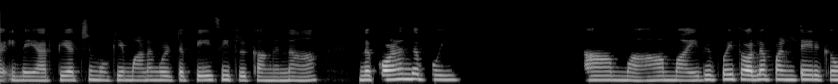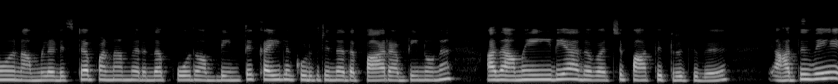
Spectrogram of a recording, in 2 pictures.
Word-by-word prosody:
இல்ல 190 0 -3
யார்ட்டாச்சும் 200 +3 -2
முக்கியமானவங்கள்ட்ட 195 0 -3
பேசிட்டு 205 0 -1
இருக்காங்கன்னா 185 -1 -3 0.6
இந்தக் 210 0 +1
கொழந்தை 245 +3 +6
போய் 215 -1 0 1.5
ஆமா, 200 -2 -1 0.2
ஆமா. 195 0 -1 0.2
இது 215 +3 0
போய் 230 0 +1
தொல்ல 220 0 +6
பண்ட்டே 220 0 +2
இருக்கவும். 210 0 +1
நம்மள 185 +1 0
டிஸ்டர்ப் 215 +3 0
பண்ணாம 205 -1 0
இருந்தா 195 0 -1
போதும் 205 0 0
அப்டின்டு 195 +2 -2
கைல 220 +1 +4
குடுத்துட்டு 205 0 0
அதப் 190 -1 -3
பாரு 190 +1 +3
அப்டின்னனோன 200 +4 -2 0.4
அது 210 +1 +5
அமைதியா 220 +3 +3
அத 215 -1 +1
வச்சு 195 +3 -3
பாத்துட்டுருக்குது. 190 -3 -2 0.7
அதுவே 240 +6 +3
200 Hz, 115 wpm, -24 LUFS, 195-215 Hz, 1.5 s, கொழந்தை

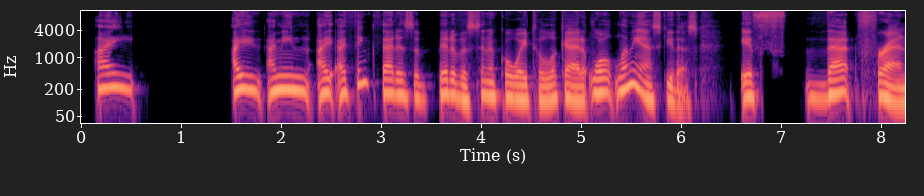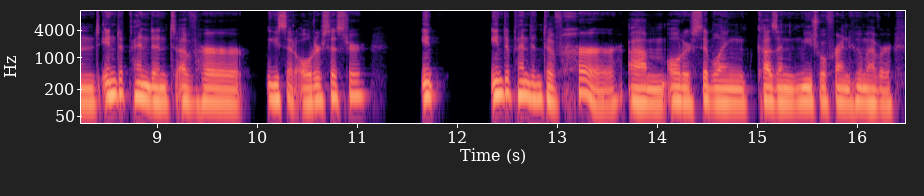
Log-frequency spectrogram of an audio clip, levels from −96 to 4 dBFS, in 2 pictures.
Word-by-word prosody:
I 210 -1 0 1.0
I 190 -3 +2
I 175 +4 +2
mean, 195 -2 +3
I 165 +1 +2
I 160 +3 +1
think 260 - -5
that 165 -1 +2
is 145 -3 -1
a 130 - -1
bit 125 +7 -1
of 135 -4 0
a 115 - +2
cynical 140 +1 -1
way 120 -1 +3
to 120 0 -5
look 125 +4 -1
at 115 -3 +2
it. 115 - -4
Well, 165 0 +3
let 195 +8 +3
me 245 -5 +3
ask 125 -7 -2
you 115 - +1
this. 90 - -7 0.4
If 140 +1 +1 0.4
that 145 +7 0
friend, 105 -8 +1
independent 130 -7 +2
of 105 -3 -2
her, 100 -2 0 0.2
you 120 -1 +3
said 120 -4 -3
older 105 +3 0
sister? 140 +3 -3 0.5
In 135 0 +1 0.5
independent 145 -4 +3
of 105 -4 0
her, 110 - -2
um, 100 -3 +2
older 110 -2 +2
sibling, 100 -2 0
cousin, 105 -2 +1
mutual 110 0 +1
friend, 105 -1 -1
whomever, 100 -2 -1
125 Hz, 165 wpm, -23 LUFS, 105-150 Hz, 1.0 s, mean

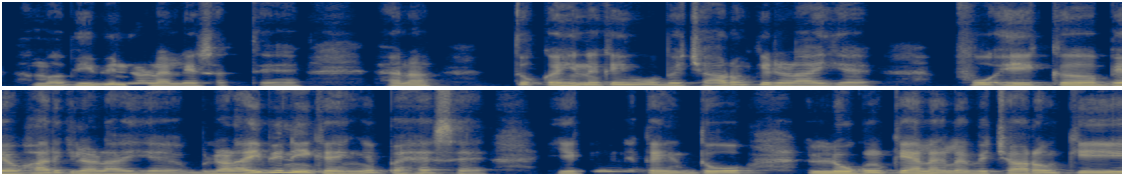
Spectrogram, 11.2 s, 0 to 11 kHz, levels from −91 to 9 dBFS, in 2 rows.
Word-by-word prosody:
हम 125 -2 -4
अभी 115 +2 -2
भी 170 - +1
निर्णय 110 -8 -1
ले 105 0 -2
सकते 95 0 -13
हैं। 95 0 -11 0.4
है 120 - -2
ना? 130 -1 -2 0.4
तो 175 - +1
कहीं 130 -6 +1
न 155 - +3
कहीं 165 +2 +1
वो 170 0 0
विचारों 115 +4 -1
की 155 - 0
लड़ाई 105 -3 -1
है, 100 0 -4 0.6
वो 155 - +2
एक 145 +1 -1 0.2
व्यवहार 120 +5 +2
की 145 - -6
लड़ाई 110 -2 0
है। 115 +2 -4 0.3
लड़ाई 120 +6 +4
भी 215 +5 +4
नहीं 185 -4 +6
कहेंगे, 115 +4 0
बहस 145 +3 0
है। 100 - -6 0.4
ये 130 - +1
कहीं 255 - -6
न - - -10
कहीं 135 +1 +2
2 140 +3 +3 0.5
लोगों 130 +4 +4
के 150 - +6
अलग-अलग 140 +1 +2
विचारों 125 +4 +1
की 145 - +2
130 Hz, 215 wpm, -22 LUFS, 115-150 Hz, 0.6 s, नहीं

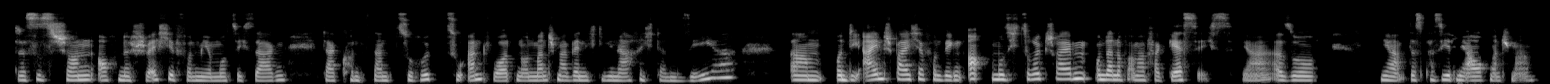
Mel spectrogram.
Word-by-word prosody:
das 200 0 +1
ist 200 -2 +4
schon 210 +1 +3
auch 195 0 -2
'ne 190 -2 +1
Schwäche 220 +3 +1
von 185 -2 -6
mir, 175 -1 -1
muss 180 +2 -5
ich 185 - -9
sagen, 180 +3 -3 0.4
da 185 -2 -1
konstant 185 0 -6
zurück 220 +5 -1
zu - - -4
antworten 185 -6 0
und 180 +1 -2
manchmal, 190 +1 0
wenn 190 -1 +1
ich 185 - -12
die 190 -1 -4
Nachricht 185 +3 -5
dann 170 -2 -6
sehe, 215 - -1 0.7
ähm, 205 -1 +2
und 210 -2 +4
die - - -2
einspeichere 235 -1 +4
von 220 -2 -2
wegen: 200 0 +1
„Ah, 255 - +5
muss 230 -2 +3
ich - - -5
zurückschreiben.“ 250 +2 +2
und 220 0 +4
dann 215 -1 +5
auf 205 - -9
einmal 200 -1 -2
vergesse 195 +2 +1
ich - - -15
es, 475 0 -9
ja? - - -4
Also, 195 -1 0 0.6
ja, 190 -4 0
das 205 0 -2
passiert 210 +1 0
mir 190 -2 +1
auch 185 0 -1
manchmal. 190 +1 -1
200 Hz, 190 wpm, -22 LUFS, 185-220 Hz, 0.7 s, Ah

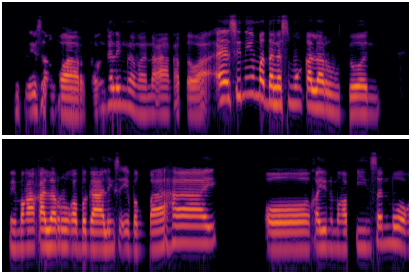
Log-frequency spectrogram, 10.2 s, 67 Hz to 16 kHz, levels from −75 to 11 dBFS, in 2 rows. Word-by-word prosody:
Sa 170 -1 -17
isang 175 -1 -7
kuwarto 155 -2 -1
ang 200 - -20
galing 235 0 -2
naman 165 -6 -8
nakakatuwa. 155 - -5
Eh, 295 +2 +7
sino 335 +4 -4
yung 360 -3 +2
madalas 255 -5 +5
mong 245 -2 -8
kalaro 205 -5 +3
do'n? 165 -1 -1 0.5
May 180 - -7
mga 185 +1 +2
kalaro 190 -1 +3
ka 185 - +4
ba 185 +1 +1
galing 175 -1 +3
sa - - -9
ibang 165 -1 -6
bahay, 220 +4 +2 0.5
o 175 0 +1
kayo 185 0 -1
ng 185 - -14
mga 180 0 -4
pinsan 195 +4 -6
mo 205 -4 -1
185 Hz, 170 wpm, -21 LUFS, 170-220 Hz, 0.5 s, Eh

